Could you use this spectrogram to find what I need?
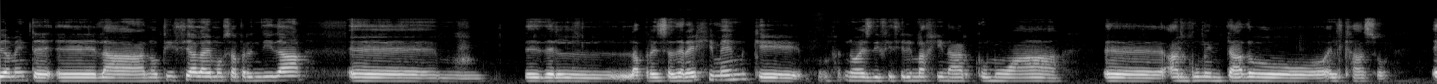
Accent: Italy; Spanish is a second language; Yo como italiana y habiendo tenido también experiencia a nivel represivo

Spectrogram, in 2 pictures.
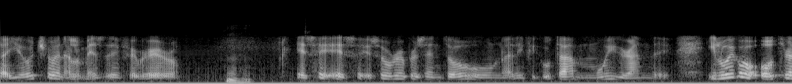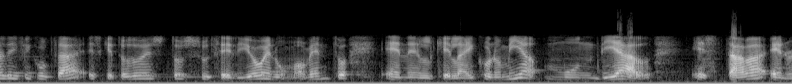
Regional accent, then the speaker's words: United States; now in Spain; en mi país, en Estados Unidos, hay una presencia de inmigración mayor que aquí en España

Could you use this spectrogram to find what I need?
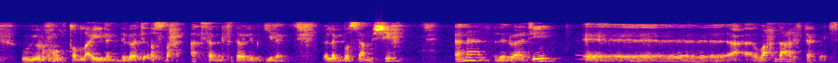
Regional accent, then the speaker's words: Egypt; الكلام ده مش متوفر عندنا في مصر

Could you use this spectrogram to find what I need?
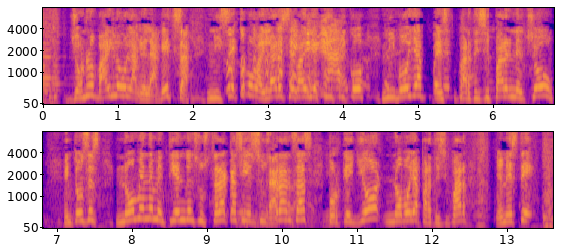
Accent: Morelia, Michoacán, Mexico; Yo soy michoacano porque soy de Morelia.

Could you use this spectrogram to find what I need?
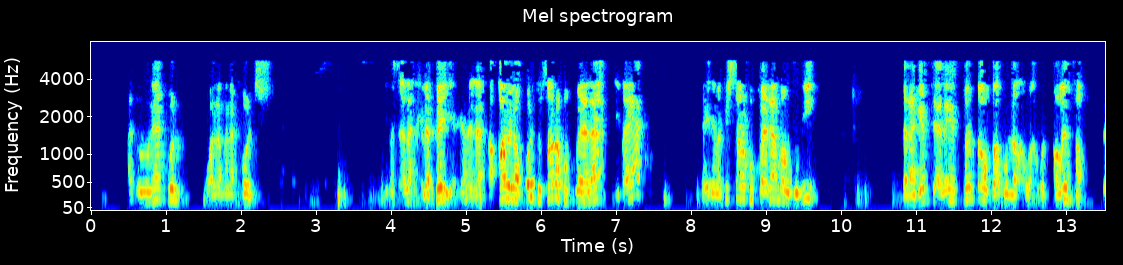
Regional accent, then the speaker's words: Egypt; في بعض الاطقم الصالونات اللي موجوده في البيوت عندنا في مصر بتبقى مطليه

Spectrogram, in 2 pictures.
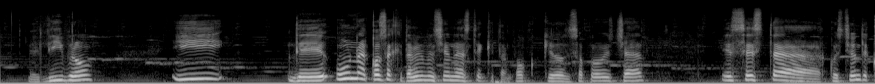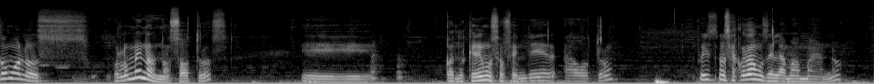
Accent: Mexico; Somos mexicanos.

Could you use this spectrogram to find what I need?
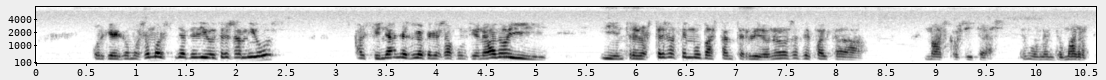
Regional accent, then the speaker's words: Rivas-Vaciamadrid, Community of Madrid, Spain; somos tres músicos de Rivas hacia Madrid, uh-huh, de aquí al lado

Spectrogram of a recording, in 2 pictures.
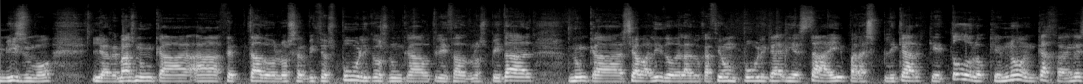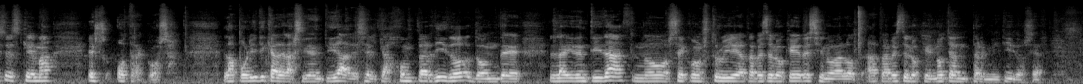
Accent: Basque Country, Spain; yo seguramente estaré de acuerdo porque soy vasco

